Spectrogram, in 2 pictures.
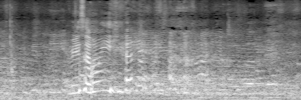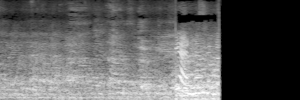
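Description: Young women laugh and chatter close by.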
